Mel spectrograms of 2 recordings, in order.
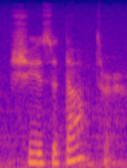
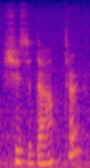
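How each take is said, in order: First: The pitch falls at the end. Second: The pitch rises at the end. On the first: It is a statement. "if it's a statement, it has a falling contour" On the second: It is a question. "you can tell if it's a question by this rising intonation"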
